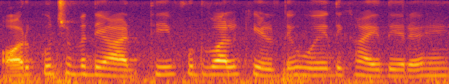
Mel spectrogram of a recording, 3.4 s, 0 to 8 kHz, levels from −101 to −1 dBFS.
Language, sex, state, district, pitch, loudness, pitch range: Hindi, female, Punjab, Pathankot, 225 Hz, -19 LUFS, 205-240 Hz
